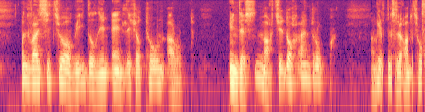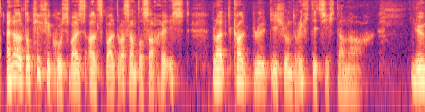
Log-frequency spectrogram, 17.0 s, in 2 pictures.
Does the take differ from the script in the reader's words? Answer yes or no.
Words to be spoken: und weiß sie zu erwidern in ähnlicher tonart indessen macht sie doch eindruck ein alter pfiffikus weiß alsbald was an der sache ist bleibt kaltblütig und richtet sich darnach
yes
